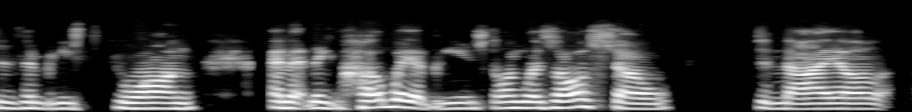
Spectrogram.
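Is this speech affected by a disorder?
Yes: cleft lip and palate; congenital cleft lip and palate, no single known cause, multiple surgeries throughout life, ongoing medical and dental needs.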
